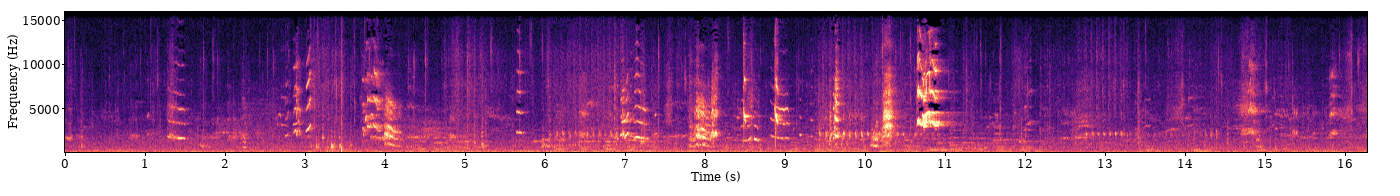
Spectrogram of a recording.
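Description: A flock of rainbow lorikeets and corellas calling in short, sweeping calls, with wings flapping. The calls get busier partway through, and the loudest call comes about eleven seconds in.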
